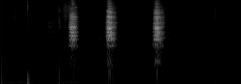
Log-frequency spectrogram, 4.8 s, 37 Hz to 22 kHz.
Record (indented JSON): {
  "exhalation_length": "4.8 s",
  "exhalation_amplitude": 760,
  "exhalation_signal_mean_std_ratio": 0.28,
  "survey_phase": "beta (2021-08-13 to 2022-03-07)",
  "age": "45-64",
  "gender": "Female",
  "wearing_mask": "No",
  "symptom_cough_any": true,
  "symptom_runny_or_blocked_nose": true,
  "symptom_shortness_of_breath": true,
  "symptom_sore_throat": true,
  "symptom_fatigue": true,
  "symptom_headache": true,
  "symptom_onset": "2 days",
  "smoker_status": "Never smoked",
  "respiratory_condition_asthma": false,
  "respiratory_condition_other": false,
  "recruitment_source": "Test and Trace",
  "submission_delay": "2 days",
  "covid_test_result": "Positive",
  "covid_test_method": "RT-qPCR",
  "covid_ct_value": 21.3,
  "covid_ct_gene": "ORF1ab gene",
  "covid_ct_mean": 22.4,
  "covid_viral_load": "46000 copies/ml",
  "covid_viral_load_category": "Low viral load (10K-1M copies/ml)"
}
